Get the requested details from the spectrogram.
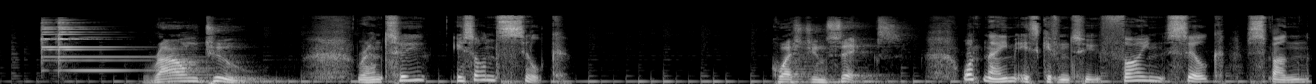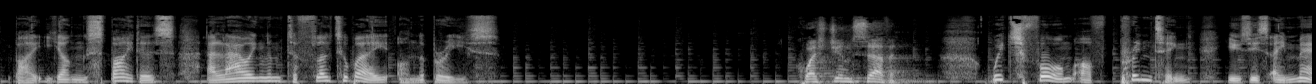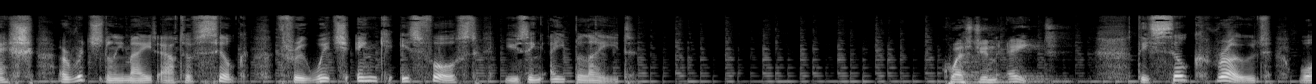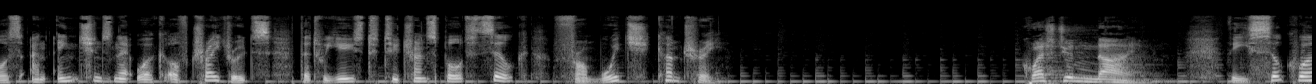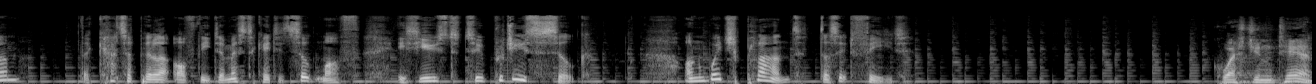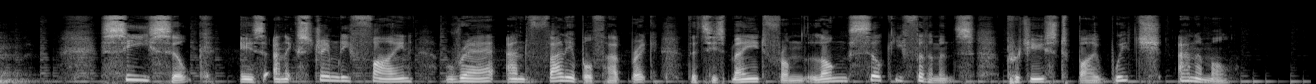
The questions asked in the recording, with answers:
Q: What name is given to fine silk spun by young spiders, allowing them to float away on the breeze?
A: fine silk spun by young spiders, is called gossamer.

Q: Which form of printing uses a mesh originally made out of silk through which ink is forced using a blade?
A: that form of printing that used silk was silk screen or screen printing.

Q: The Silk Road was an ancient network of trade routes that were used to transport silk from which country?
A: the Silk Road was used to transport silk from China.

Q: On which plant does it feed?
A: the silkworm feeds on white mulberry.

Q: Sea silk is an extremely fine, rare and valuable fabric that is made from long silky filaments produced by which animal?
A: sea silk is a product of the noble pen shell or fan muscle.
